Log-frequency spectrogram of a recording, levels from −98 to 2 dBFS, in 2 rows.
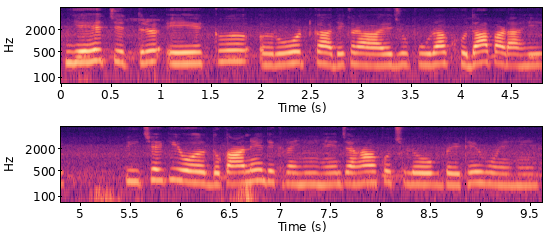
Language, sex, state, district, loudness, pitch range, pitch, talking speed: Hindi, female, Bihar, Saharsa, -16 LUFS, 220-250 Hz, 230 Hz, 160 wpm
